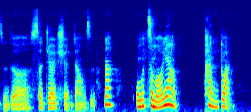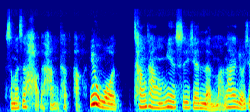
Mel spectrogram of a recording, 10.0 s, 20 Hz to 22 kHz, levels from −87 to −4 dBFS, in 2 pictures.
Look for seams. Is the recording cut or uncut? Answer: cut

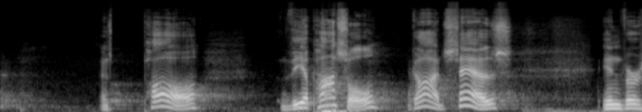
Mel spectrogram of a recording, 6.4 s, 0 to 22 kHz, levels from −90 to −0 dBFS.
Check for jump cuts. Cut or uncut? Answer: cut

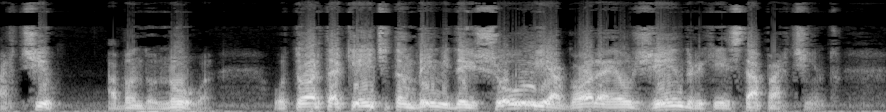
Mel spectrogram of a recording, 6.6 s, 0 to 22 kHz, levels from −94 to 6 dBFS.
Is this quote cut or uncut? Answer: uncut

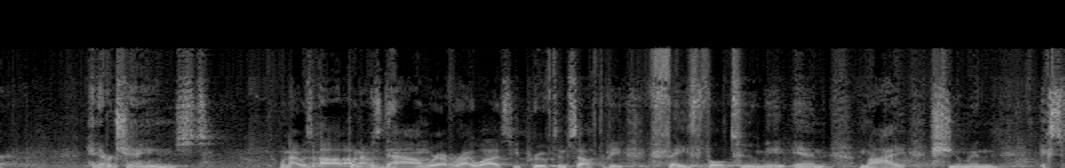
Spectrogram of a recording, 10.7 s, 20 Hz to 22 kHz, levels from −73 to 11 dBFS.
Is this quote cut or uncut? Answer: uncut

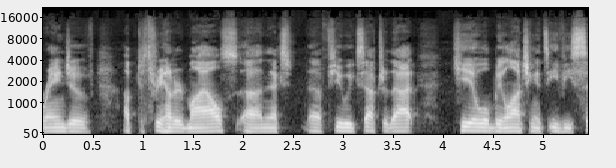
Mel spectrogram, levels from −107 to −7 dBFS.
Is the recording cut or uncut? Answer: uncut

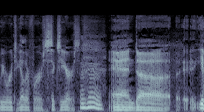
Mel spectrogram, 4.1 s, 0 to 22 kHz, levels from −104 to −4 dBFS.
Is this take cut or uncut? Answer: uncut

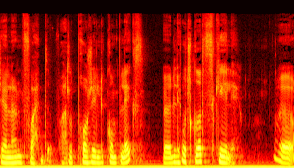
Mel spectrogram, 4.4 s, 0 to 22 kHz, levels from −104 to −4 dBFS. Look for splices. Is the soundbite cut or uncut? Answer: cut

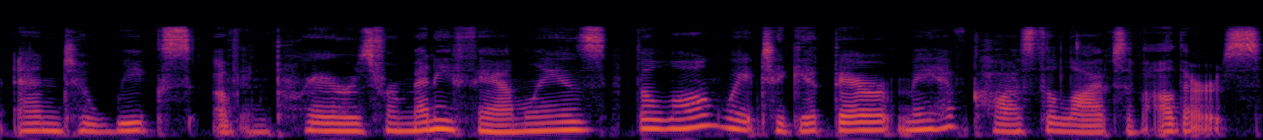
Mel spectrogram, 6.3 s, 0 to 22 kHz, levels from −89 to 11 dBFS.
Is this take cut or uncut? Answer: cut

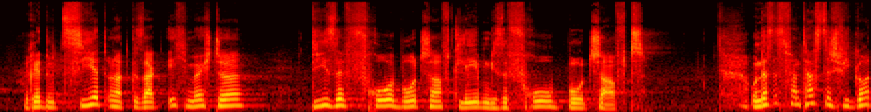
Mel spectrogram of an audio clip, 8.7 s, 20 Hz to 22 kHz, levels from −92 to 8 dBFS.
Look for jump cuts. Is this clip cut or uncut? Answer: uncut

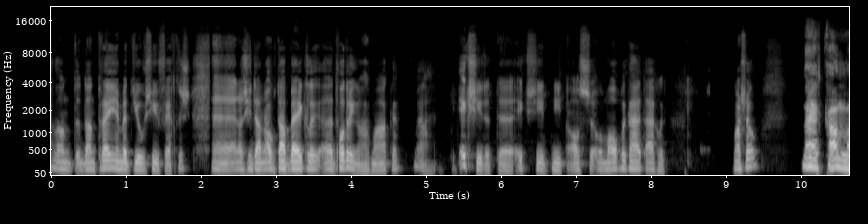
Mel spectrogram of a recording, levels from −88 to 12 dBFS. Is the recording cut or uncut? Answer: cut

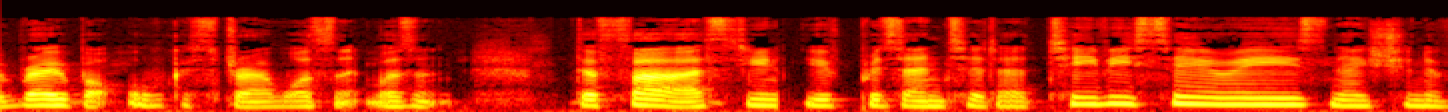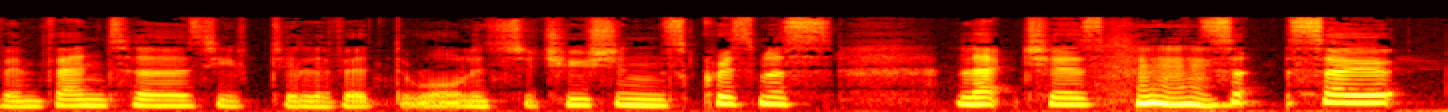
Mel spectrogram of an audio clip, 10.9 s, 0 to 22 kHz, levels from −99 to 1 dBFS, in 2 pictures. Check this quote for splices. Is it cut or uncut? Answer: cut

